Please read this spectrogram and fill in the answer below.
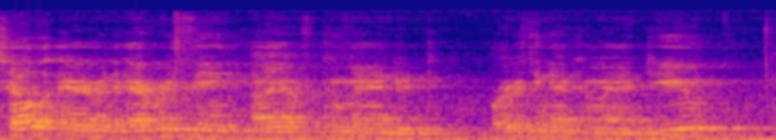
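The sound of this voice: A man at a fairly slow pace, with clear background noise and audible room echo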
